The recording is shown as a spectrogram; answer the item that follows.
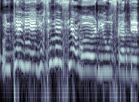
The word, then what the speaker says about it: euthanasia: And then यूथनेसिया जिसकी spelling है EUTHANASIA, इसको पढ़ते हैं यूथनेसिया.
